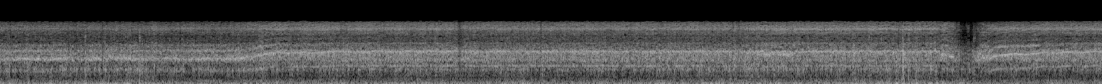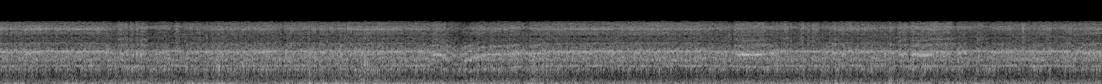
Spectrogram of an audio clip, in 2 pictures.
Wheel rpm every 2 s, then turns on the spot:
160, 190, 230, 230, 210, 190, 230, 220, 210, 230, 230.
none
